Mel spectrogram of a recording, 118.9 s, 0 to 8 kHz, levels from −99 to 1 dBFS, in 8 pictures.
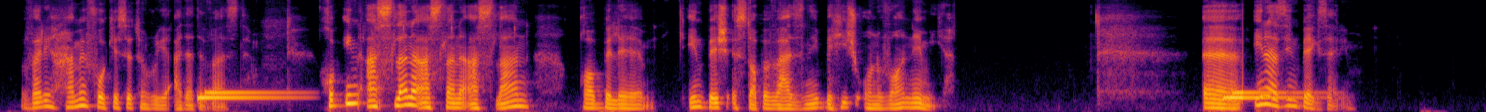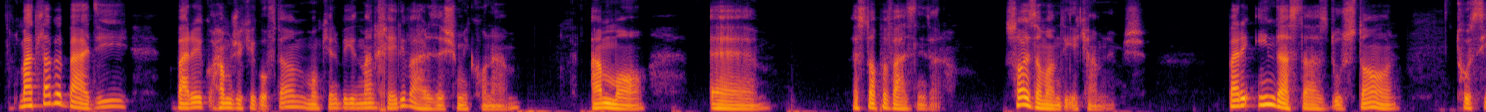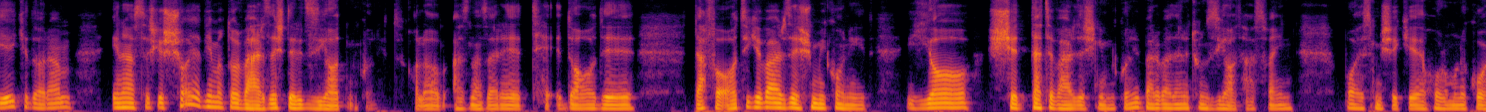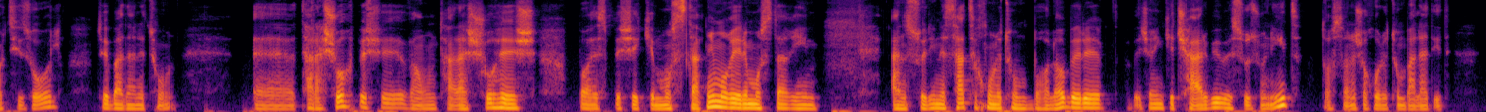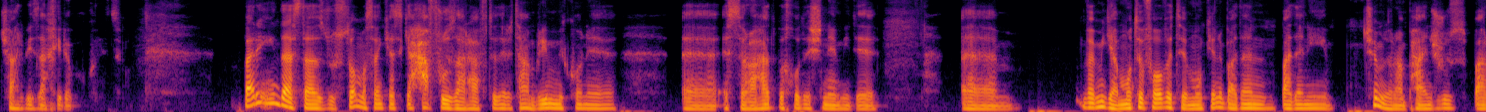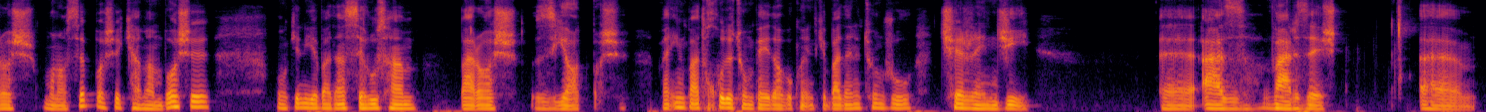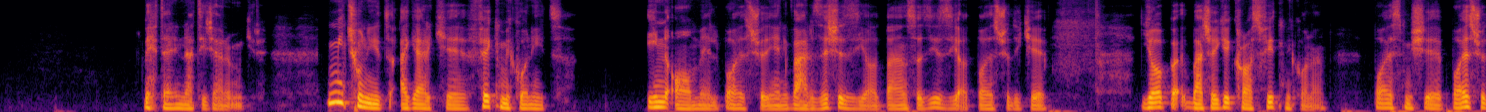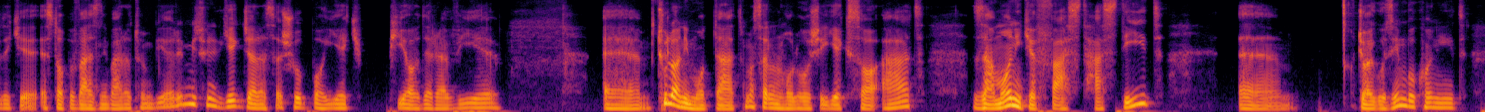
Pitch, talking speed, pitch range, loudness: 105 Hz, 115 wpm, 95-125 Hz, -23 LUFS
